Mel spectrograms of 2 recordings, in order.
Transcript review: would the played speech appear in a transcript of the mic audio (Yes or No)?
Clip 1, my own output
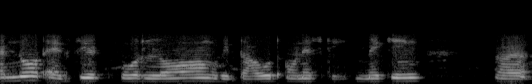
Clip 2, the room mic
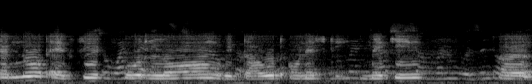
Yes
